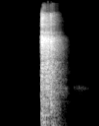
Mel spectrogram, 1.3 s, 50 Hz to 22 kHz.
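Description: A single sharp crack from a Crosman 1377 air pistol firing an Apolo 9.0 domed pellet, close and loud, then fading within a fraction of a second into silence.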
